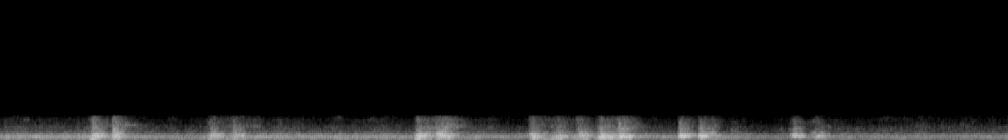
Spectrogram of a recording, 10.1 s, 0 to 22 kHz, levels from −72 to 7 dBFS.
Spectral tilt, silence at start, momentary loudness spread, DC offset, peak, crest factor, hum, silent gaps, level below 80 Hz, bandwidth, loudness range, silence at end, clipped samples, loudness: -10 dB/octave; 0 s; 17 LU; under 0.1%; -2 dBFS; 20 dB; none; none; -56 dBFS; 4 kHz; 4 LU; 0 s; under 0.1%; -22 LUFS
